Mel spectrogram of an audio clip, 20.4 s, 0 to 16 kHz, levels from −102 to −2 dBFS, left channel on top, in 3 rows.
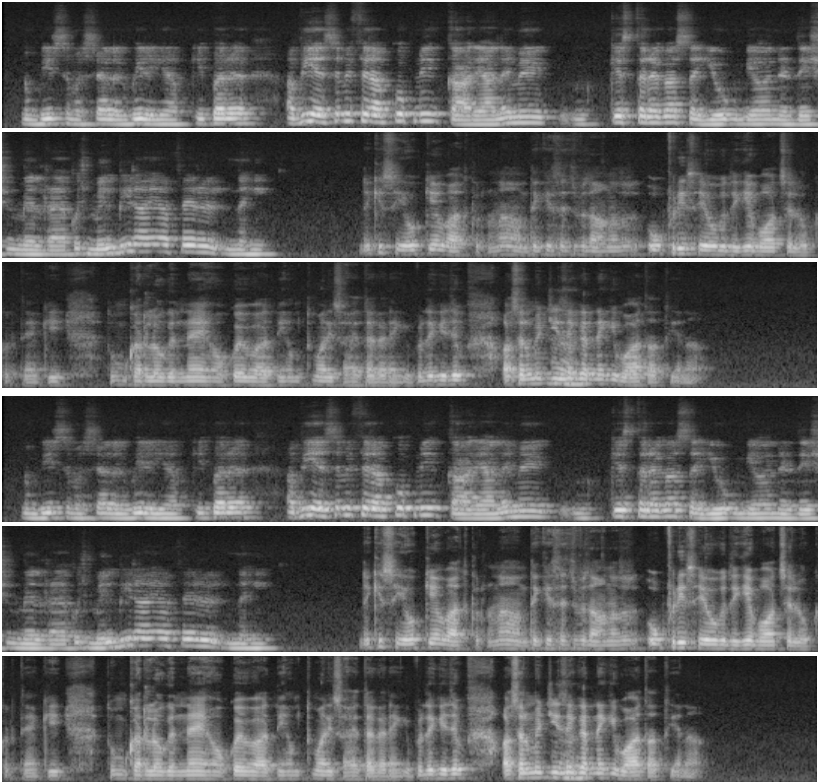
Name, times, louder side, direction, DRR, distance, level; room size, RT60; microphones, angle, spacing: voice 1, 0.2-9.0 18.2-18.4, left 1 dB, 45° left, 1.0 m, -26 dB
voice 2, 9.8-19.5, right 2 dB, 45° right, 0.9 m, -28 dB
10.0 x 5.5 x 2.3 m
head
